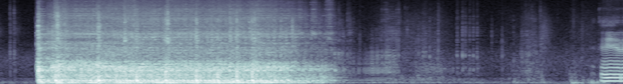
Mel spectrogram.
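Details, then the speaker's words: Sea-Doo engine with gas dribbled into the spark plug holes cranks and runs roughly about four seconds, then dies; runs on fuel in the plug holes but not with gas in the bottom, owner suspects something else wrong. "it runs. Put gas in the bottom, it won't run. I bet money that there's something going on here."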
